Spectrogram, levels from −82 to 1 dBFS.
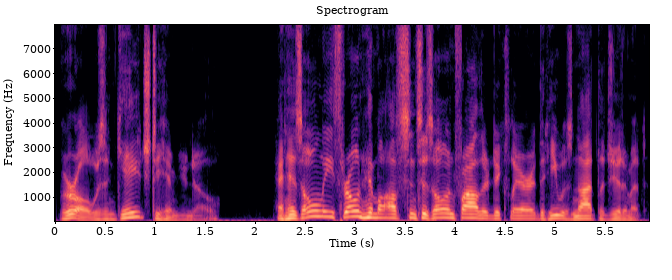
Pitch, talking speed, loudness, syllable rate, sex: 130 Hz, 240 wpm, -17 LUFS, 6.5 syllables/s, male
